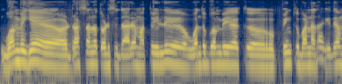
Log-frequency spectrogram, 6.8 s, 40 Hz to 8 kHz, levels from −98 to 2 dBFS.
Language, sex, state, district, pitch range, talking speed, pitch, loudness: Kannada, male, Karnataka, Koppal, 130-145 Hz, 105 wpm, 135 Hz, -17 LUFS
